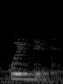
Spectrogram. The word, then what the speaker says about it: quintet: we can say that's quintet. Pro tip is QU sounds like KW, guys already know quintet.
